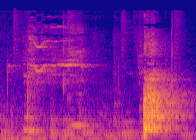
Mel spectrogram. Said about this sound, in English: Big dog. Oh my God. What are you doing?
